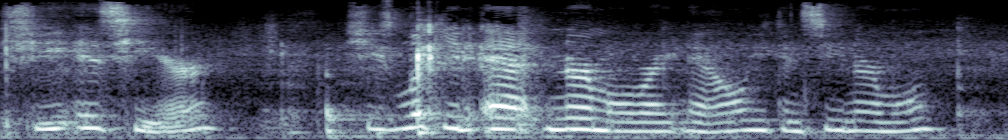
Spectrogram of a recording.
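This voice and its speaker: A woman's fairly high pitch with fairly even intonation at a moderate pace, over noticeable background noise. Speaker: crafting YouTuber. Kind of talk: casual chat. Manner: hesitant, many fillers.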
